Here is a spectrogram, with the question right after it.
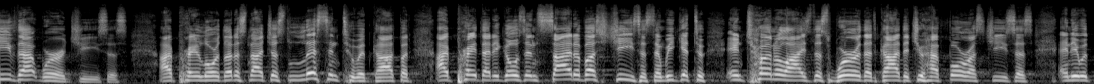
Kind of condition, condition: setting, large echoing room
